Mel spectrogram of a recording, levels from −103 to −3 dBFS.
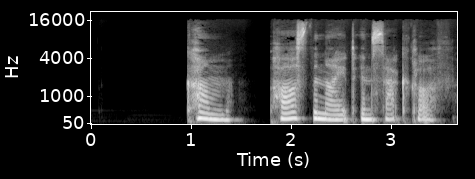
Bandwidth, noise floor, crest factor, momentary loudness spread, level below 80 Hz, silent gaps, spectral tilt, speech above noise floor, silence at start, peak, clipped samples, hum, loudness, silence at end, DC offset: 16 kHz; under -90 dBFS; 18 dB; 12 LU; -60 dBFS; none; -4 dB/octave; over 74 dB; 0.95 s; 0 dBFS; under 0.1%; none; -15 LUFS; 0.2 s; under 0.1%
